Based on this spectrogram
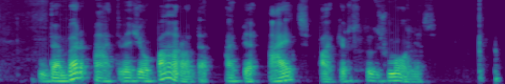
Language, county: Lithuanian, Vilnius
